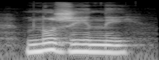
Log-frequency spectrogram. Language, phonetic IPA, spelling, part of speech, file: Ukrainian, [mnɔˈʒɪnːei̯], множинний, adjective, Uk-множинний.ogg
- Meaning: plural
